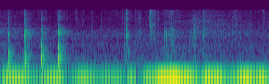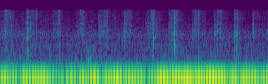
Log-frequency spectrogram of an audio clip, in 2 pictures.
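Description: Sleeved trading cards being handled and shuffled by hand: a run of irregular light clicks and snaps.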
